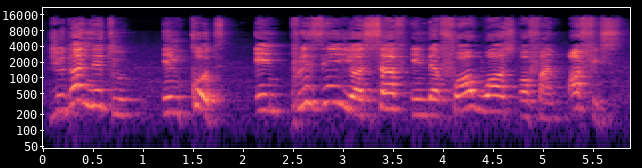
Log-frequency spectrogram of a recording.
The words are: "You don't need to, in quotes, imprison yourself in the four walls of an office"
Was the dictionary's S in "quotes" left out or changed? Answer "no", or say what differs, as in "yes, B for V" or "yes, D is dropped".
yes, S is dropped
